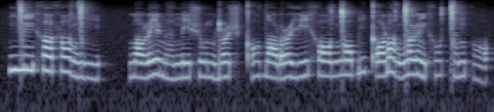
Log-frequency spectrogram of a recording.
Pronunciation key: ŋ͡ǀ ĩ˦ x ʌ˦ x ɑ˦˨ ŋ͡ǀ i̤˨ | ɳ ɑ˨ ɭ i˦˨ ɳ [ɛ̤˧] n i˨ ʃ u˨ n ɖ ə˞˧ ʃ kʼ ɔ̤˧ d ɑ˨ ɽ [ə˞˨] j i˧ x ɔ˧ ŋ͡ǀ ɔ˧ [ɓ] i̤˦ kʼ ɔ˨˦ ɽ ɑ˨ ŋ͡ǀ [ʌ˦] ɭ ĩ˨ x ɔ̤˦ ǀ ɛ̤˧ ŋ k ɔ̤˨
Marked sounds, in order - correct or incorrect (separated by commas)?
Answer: incorrect, incorrect, correct, correct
